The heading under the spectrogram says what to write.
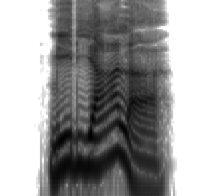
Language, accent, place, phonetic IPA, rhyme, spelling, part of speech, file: German, Germany, Berlin, [meˈdi̯aːlɐ], -aːlɐ, medialer, adjective, De-medialer.ogg
- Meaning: inflection of medial: 1. strong/mixed nominative masculine singular 2. strong genitive/dative feminine singular 3. strong genitive plural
